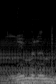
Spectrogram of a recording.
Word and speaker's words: Aluminum: And of course here in Australia we would say aluminium, but because it's a proper noun, I will pronounce it the way it is written.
